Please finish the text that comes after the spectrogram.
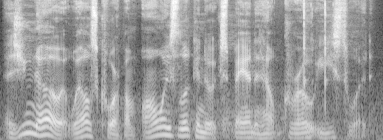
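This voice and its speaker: An actor playing a scheming, flattering businessman with a polished, persuasive delivery in an audio drama. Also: mid-range voice, brisk, vocal fry, a little hiss or hum. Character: smooth, scheming businessman pitching grand plans, flattering.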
